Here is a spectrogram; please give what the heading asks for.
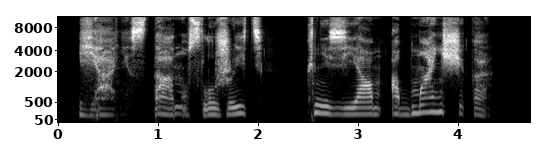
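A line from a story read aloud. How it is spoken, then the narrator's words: Whispered declaration. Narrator (Russian): шепотом заявила она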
